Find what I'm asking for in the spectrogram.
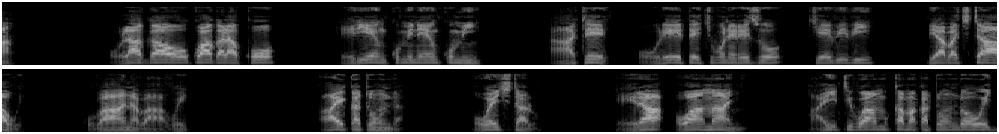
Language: Ganda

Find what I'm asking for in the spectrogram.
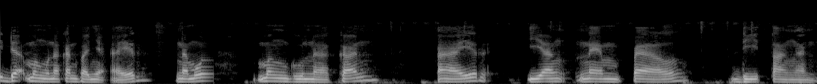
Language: Indonesian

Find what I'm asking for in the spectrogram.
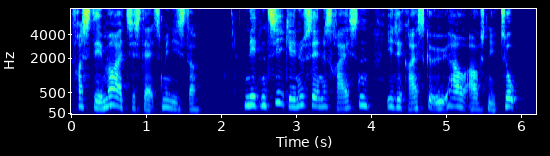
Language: Danish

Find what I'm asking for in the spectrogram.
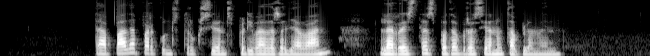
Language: Catalan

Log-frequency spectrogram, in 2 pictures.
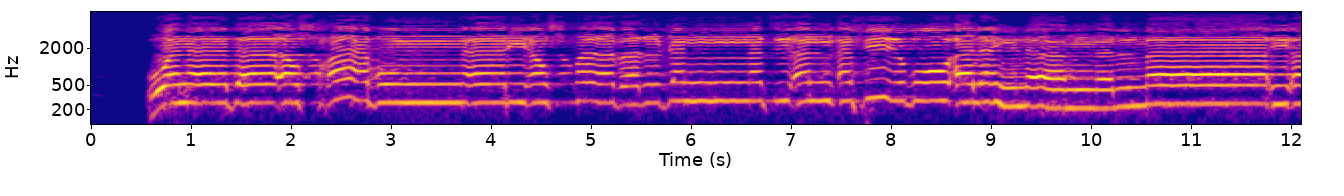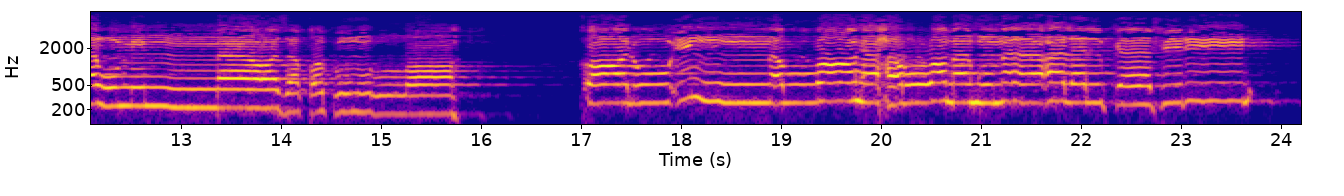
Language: Arabic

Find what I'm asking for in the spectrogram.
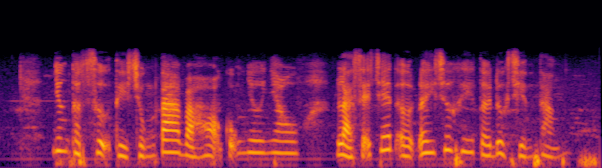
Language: Vietnamese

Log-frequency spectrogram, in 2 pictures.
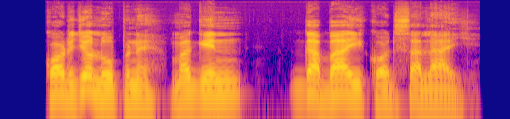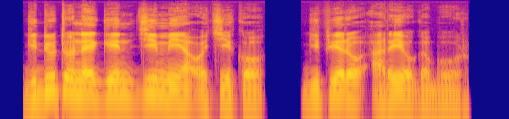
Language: Luo (Kenya and Tanzania)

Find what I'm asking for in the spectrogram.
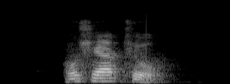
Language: Sindhi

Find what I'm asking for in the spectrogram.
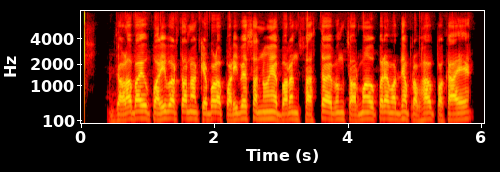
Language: Odia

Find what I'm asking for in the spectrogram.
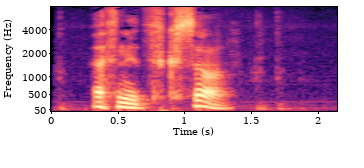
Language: Kabyle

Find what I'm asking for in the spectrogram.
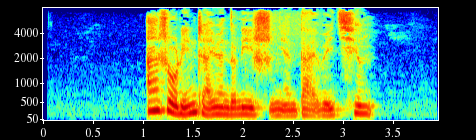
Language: Chinese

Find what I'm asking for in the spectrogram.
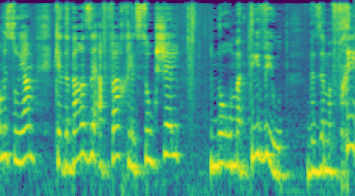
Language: Hebrew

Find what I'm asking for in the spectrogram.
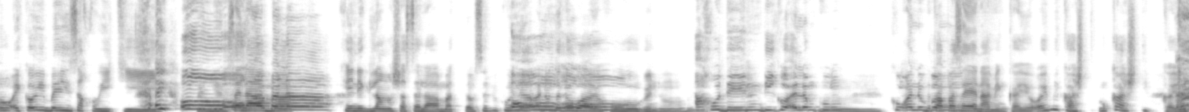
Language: Filipino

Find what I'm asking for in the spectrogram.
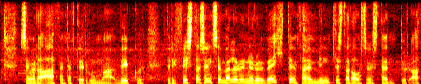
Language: Icelandic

